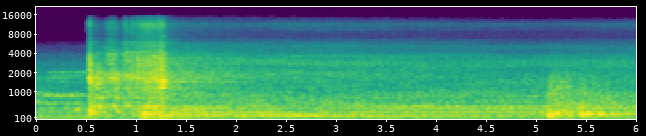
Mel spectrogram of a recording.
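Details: Maruti Zen Estilo: starter whirs and engine turns over at an even cranking beat but never catches; cranks without starting.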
